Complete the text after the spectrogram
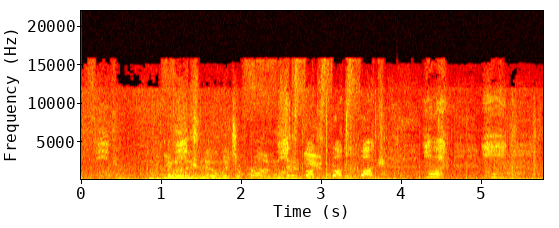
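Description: A young woman swears in a panicked, breathless voice.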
